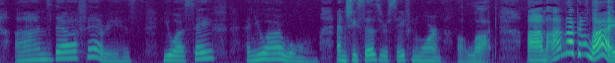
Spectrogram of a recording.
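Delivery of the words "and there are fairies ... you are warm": soft, horrible put-on British accent. Imitating the british woman from kids' sleep stories, in a horrible british accent. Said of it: "Excuse my horrible accent".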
